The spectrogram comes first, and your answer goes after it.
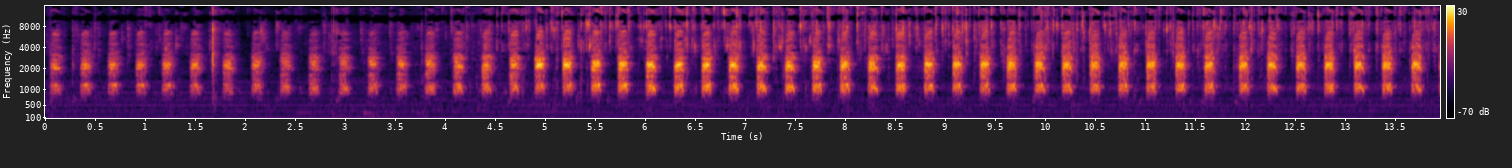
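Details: European green tree frog calling during breeding: a fast, very regular train of loud, harsh, nasal knocks, about three and a half per second, sustained for the whole stretch with no other clear sounds.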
